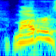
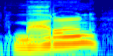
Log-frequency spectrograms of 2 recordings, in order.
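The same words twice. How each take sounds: First: The word is said quickly and hurriedly. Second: The word is said slowly and carefully. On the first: "Here's how I would say it fast" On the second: "with me being deliberate trying to say it"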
